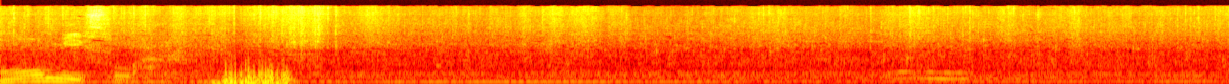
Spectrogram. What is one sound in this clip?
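Sauce bubbles and simmers softly in a pan.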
